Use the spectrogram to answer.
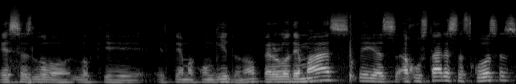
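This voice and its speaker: With a Portuguese accent, a man speaks at a fairly slow pace with lively intonation and big swings in loudness. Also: medium pitch for a man. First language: Portuguese (speaking Spanish). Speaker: former footballer, football pundit. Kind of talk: casual sports analysis chat.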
